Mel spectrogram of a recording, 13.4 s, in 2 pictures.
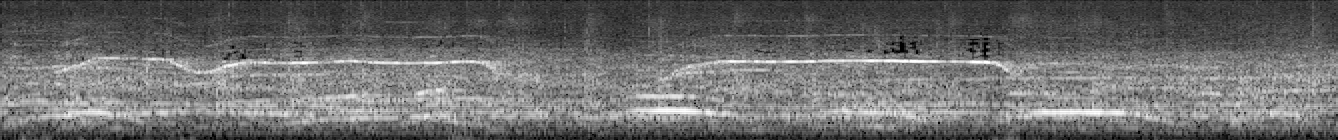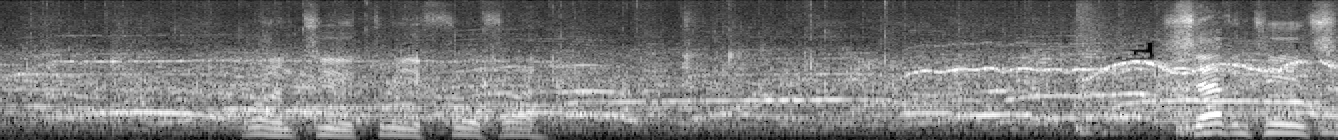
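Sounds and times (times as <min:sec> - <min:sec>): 
concert crowd cheering: 0:00.0 - 0:13.3
speech: 0:07.9 - 0:09.6, 0:12.6 - 0:13.3.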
